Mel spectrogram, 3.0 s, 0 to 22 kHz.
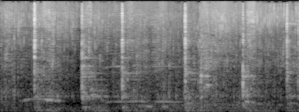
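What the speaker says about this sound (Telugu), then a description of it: "1 స్పూను విప్ క్రీమ్ వేసుకొని బాగా కలుపుకొని ఒక 1 మినిట్ ఉడికించుకోవాలి" Palak paneer being stirred in a pan with a spoonful of whipped cream, a spoon scraping in several close, uneven strokes over a soft sizzle, with no voices.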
